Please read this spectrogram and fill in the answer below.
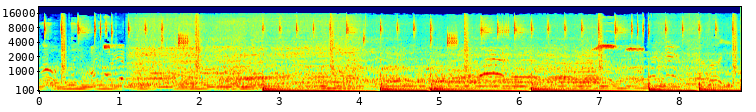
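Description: Hip-hop music track with vocals. Deep bass notes drop in about three seconds in and come back every second or so.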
